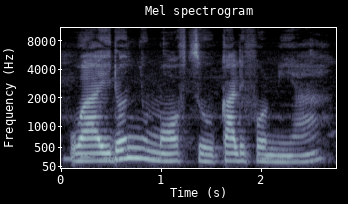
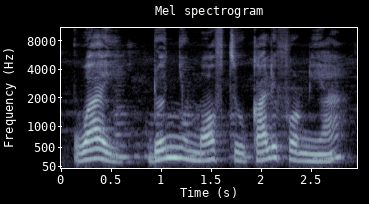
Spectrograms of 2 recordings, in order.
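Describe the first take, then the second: First: "Why don't you move to California?" said slowly at normal pitch, "don't" rising; slow it down, keep the pitch level; slower pitch example. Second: "Why don't you move to California?" raised high, with "don't" rising; higher pitch example. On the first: ("Why don't you move to California?" diucapkan pelan dengan nada biasa) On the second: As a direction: lift the whole question, "don't" rising high. ("Why don't you move to California?" dengan nada tinggi, "don't" naik) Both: Shown as a demonstration. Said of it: "Contoh-contoh kalimat pada pitch".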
